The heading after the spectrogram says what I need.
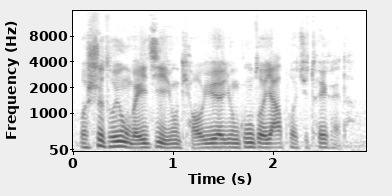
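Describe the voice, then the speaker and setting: Low male voice, mellow, controlled young boss acted by a man, grave, earnest, animated romance drama. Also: fast, close to an everyday voice. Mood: confessional.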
